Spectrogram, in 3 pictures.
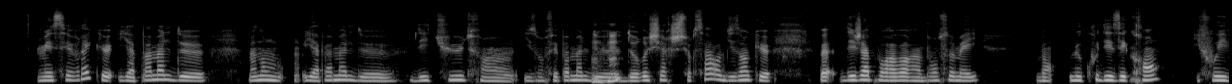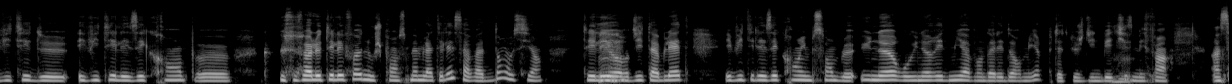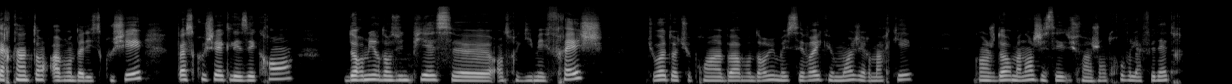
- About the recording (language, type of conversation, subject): French, podcast, Comment éviter de scroller sans fin le soir ?
- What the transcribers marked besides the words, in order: tapping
